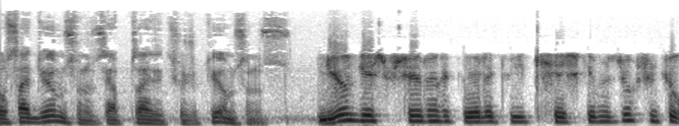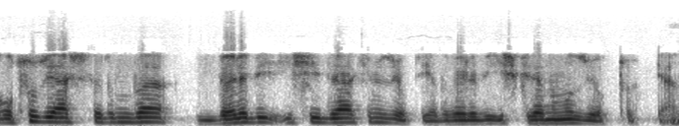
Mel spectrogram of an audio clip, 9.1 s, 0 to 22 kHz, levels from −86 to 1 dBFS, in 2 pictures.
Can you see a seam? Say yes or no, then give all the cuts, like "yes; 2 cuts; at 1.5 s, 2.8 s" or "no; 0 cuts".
yes; 2 cuts; at 2.0 s, 5.7 s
